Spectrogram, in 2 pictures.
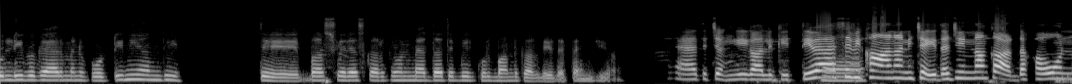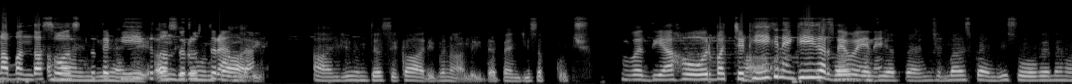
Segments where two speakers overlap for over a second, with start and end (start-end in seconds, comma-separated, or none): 11.3-13.3, 18.2-19.5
